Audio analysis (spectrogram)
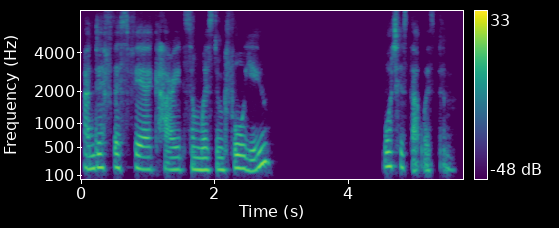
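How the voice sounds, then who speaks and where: A woman leading a calming guided visualisation in a gentle, deliberate manner with long pauses. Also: fairly low pitch, creaky, breathy edge. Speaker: guided meditation host.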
